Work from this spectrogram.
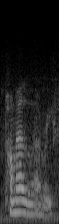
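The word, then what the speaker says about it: Pamela Reif: ab workout the name palmer palmer no pamela ryf that's how you say her name it's really good for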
